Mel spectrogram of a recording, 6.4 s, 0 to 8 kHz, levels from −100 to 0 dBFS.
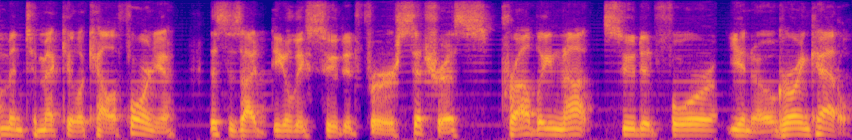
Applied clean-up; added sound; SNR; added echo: neural separator model SepFormer DNS4.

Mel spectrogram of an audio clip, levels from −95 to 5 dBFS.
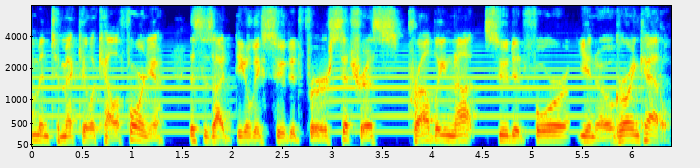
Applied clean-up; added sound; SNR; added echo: none; Trumpet; 14 dB; none.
